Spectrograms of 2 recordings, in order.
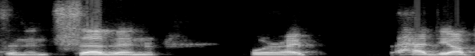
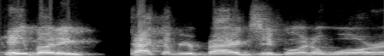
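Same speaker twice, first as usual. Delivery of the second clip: mock buddy alarm; 9 semitones higher than usual. Buddy's call retold.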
